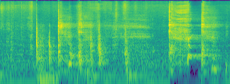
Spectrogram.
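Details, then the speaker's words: Several short, dry coughs from an adult woman, a lingering cough left over from a recent, really bad cold. "yeah you hear that cough that's from the last cold that i had and let me just say it was a really bad cold"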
